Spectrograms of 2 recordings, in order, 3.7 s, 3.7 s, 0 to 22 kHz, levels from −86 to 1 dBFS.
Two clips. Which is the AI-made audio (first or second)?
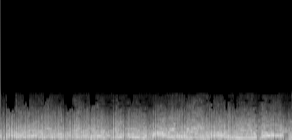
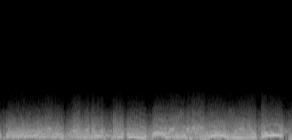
first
